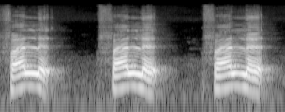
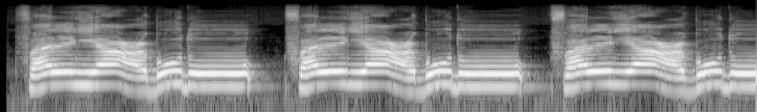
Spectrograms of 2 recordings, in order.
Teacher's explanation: یہ جو لام ہے اس لام پر قلقلہ نہیں کریں گے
